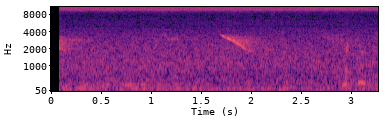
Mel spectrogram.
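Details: A veery calls at Catherine Creek State Park, Oregon, in June 2016, a single clear, downslurred "veer" note over a steady high insect-like hiss and low background rumble.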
